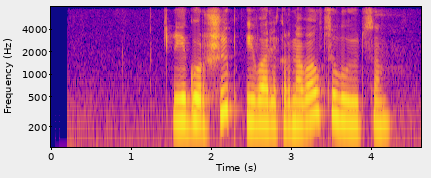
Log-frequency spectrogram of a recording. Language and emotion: Russian, neutral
